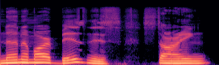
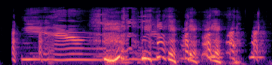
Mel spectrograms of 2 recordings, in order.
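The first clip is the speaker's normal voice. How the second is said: very high soft squeal; imitated cartoon yawn; 6 dB quieter than usual. Friend mimicking a Tom and Jerry yawn, high squeak. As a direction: mimic a cartoon cat in falsetto. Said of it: "From Tom and Jerry, he's like".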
